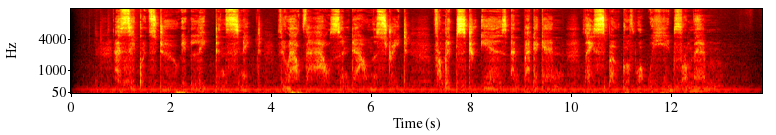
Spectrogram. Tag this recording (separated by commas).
Whispering, Human voice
